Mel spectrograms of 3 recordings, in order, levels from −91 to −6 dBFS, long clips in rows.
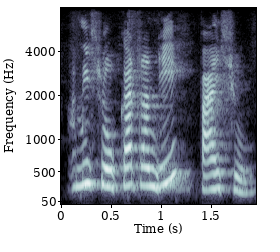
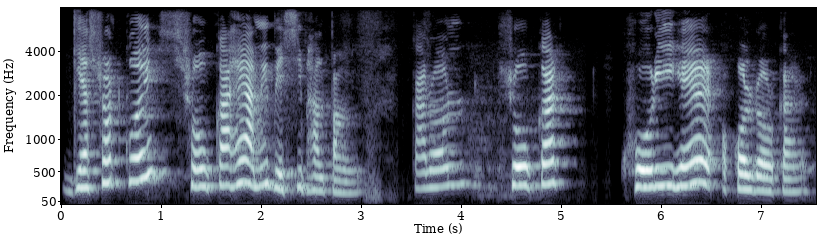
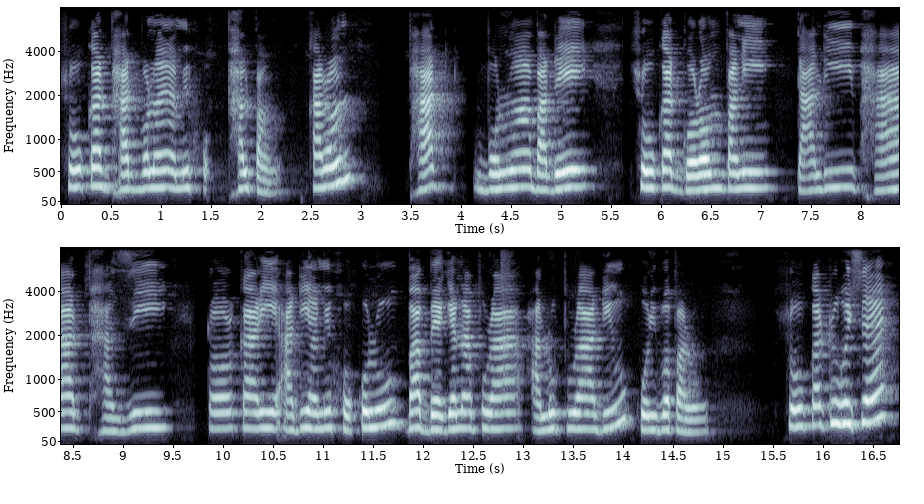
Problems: background sounds at intervals, background conversations at intervals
